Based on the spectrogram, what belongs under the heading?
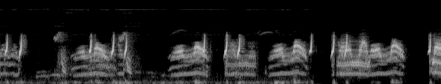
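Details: Quail call used by hunters as a tested lure: sharp high whistled notes alternating with buzzy, wavering, harmonic trills, in bursts roughly every half second with short silent gaps.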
